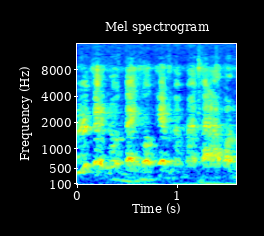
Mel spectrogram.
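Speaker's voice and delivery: high, whispered mock whine with a laugh; mocking whiny excuse. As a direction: mimic a lame excuse, laughing at it. Mocking the sick man's excuse. (imitación burlona y quejumbrosa, susurrada y aguda)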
